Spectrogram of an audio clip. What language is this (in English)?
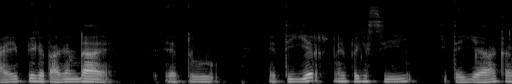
Masai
